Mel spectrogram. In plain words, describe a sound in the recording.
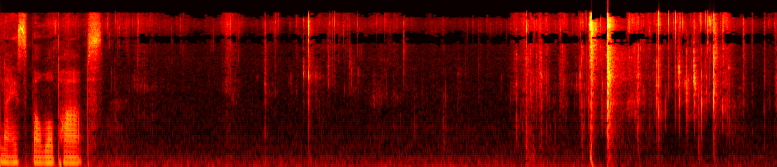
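Sticky slime squishes and crackles between fingers.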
